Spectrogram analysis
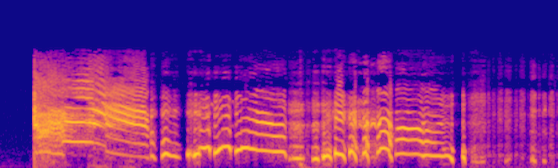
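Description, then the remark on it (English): A man playing Scrooge lets out a loud, drawn-out scream that falls in pitch, then falls aside a bed and breaks into a run of choked, wavering sobs and whimpers, unaccompanied. “The corpse is, of course, Scrooge, who screams. He falls aside the bed, weeping.”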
